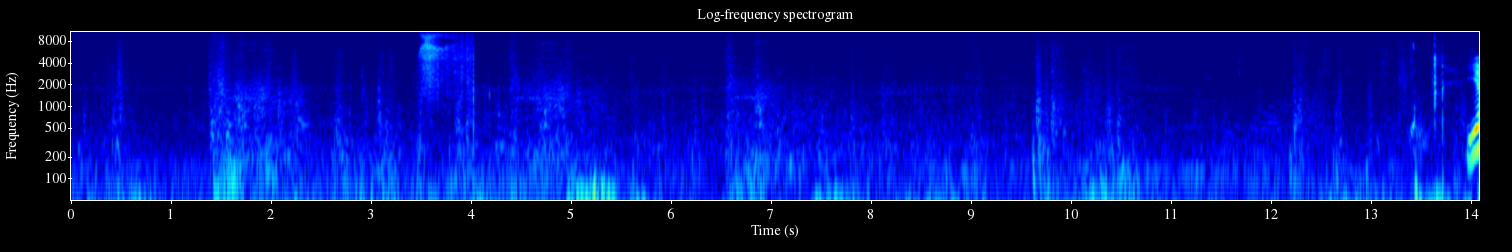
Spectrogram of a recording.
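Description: A pickaxe thuds and clangs against walls.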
